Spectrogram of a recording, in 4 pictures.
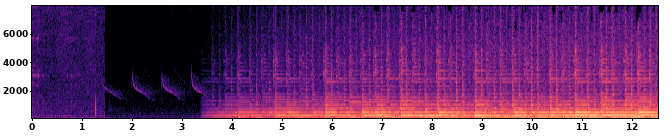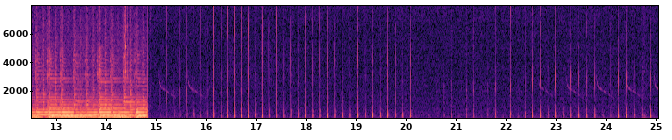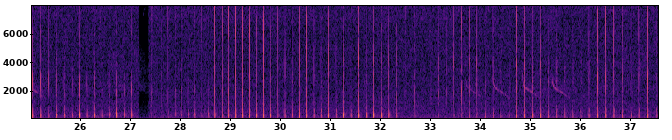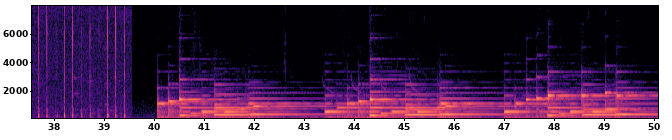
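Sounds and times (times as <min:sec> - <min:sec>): rapid sharp clicks: 0:04.2 - 0:39.6.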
